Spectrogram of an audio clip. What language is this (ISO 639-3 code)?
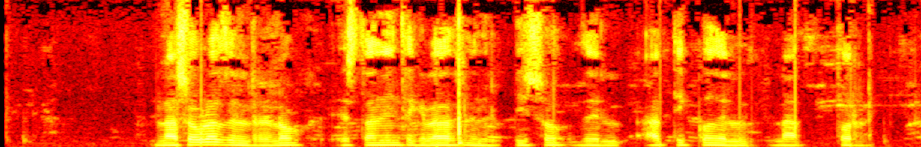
spa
